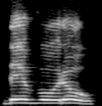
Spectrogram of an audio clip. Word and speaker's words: devorou: I think the last word, devorou, you pronounce it as if it were two R's. So instead of devorou, it's devorou.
